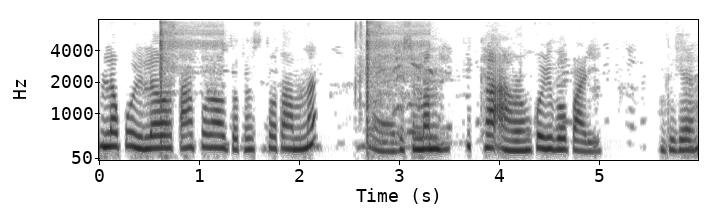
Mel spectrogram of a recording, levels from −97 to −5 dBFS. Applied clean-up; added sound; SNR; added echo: classical method spectral subtraction.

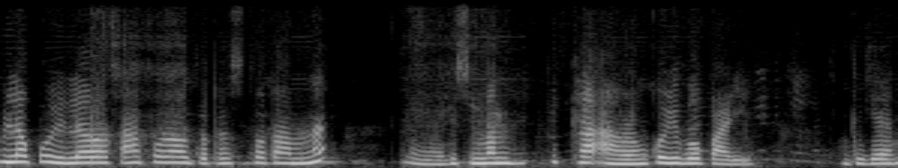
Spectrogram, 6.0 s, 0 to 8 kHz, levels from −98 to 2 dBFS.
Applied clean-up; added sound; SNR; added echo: neural separator model SepFormer DNS4.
